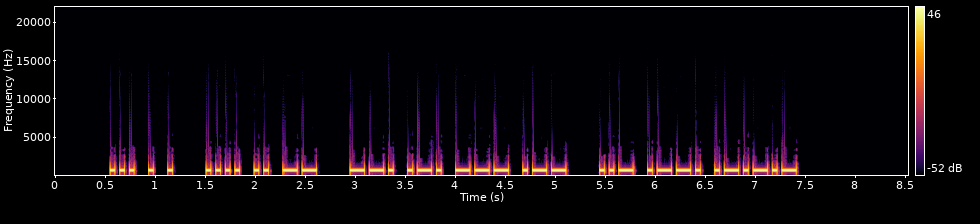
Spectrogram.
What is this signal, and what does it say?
Morse code, heard as a keyed tone, about 25 wpm, 700 Hz. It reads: SEE HIM GROW UP.
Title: Sentences from Top 300 Words 25wpm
